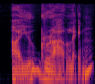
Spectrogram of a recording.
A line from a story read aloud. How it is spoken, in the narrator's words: Gigi murmured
